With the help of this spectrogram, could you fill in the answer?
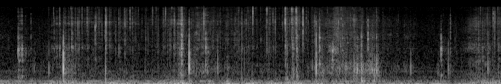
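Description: A solid, dry red soap bar held in the hand is shaved with a metal blade into thin curls. Crisp, crackling scrapes and short bright clicks come in quick, uneven bursts over a steady low hum.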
